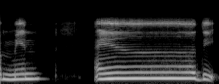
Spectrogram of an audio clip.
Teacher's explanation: من نون ساکن کے بعد عین ہے اظہار ہوگا من عندی اخفا ہوگا نون ساکن کے بعد دال ہے عندی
